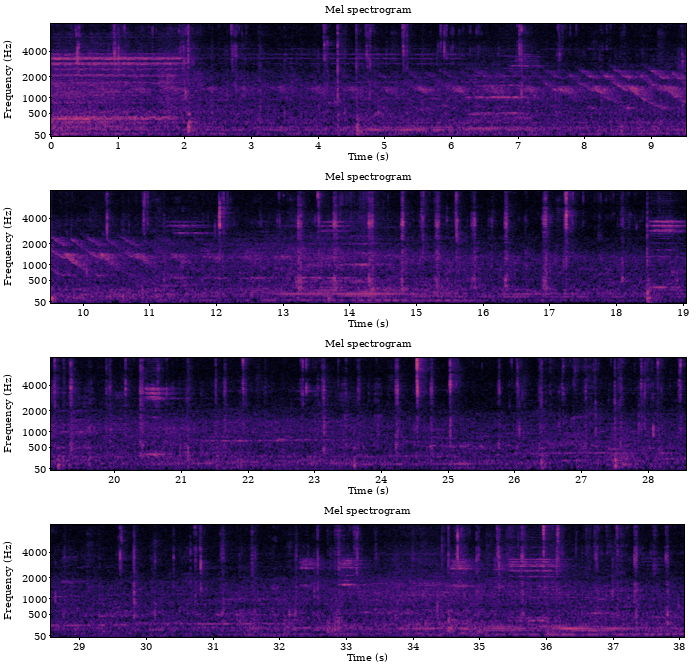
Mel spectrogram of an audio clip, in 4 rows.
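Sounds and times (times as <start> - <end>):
wet chewing clicks and smacks: 0.1 - 38.0.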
